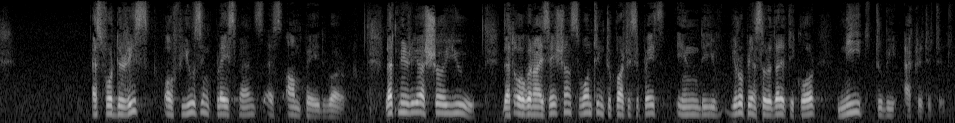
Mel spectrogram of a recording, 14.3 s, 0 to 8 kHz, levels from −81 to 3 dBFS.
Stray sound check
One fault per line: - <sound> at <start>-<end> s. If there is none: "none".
none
